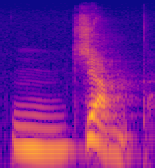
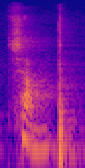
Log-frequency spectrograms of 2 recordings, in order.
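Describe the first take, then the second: First: The first consonant is voiced, like English j. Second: The first consonant is voiceless, like English ch. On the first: "Es como una C H, ok, la boca tiene que ir en la misma posición que una C H, pero moviendo las cuerdas vocales" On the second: "imaginaros que se, se pronuncia C H A M P, champ"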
